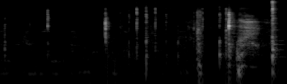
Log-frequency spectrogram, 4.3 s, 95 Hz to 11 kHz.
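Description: Sparse light metallic clicks and ticks from tools and small parts being worked on an RB25 aluminium cylinder head during valve spring removal, with a short scraping rustle about three and a half seconds in.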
